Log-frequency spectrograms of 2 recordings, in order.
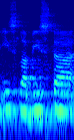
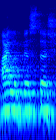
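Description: First: The name is pronounced the original way. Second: The name is pronounced the altered local way. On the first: The speaker calls it right. "should be" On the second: The speaker calls it wrong. "messes up the pronunciation of like"

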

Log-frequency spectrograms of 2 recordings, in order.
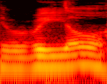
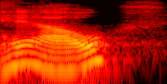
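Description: First: It is pronounced like the English word real. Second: It is pronounced the Brazilian Portuguese way. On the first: The speaker calls it wrong. "You don't say real here" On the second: The speaker calls it right. "We say real"

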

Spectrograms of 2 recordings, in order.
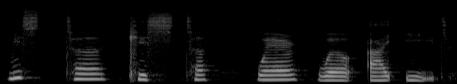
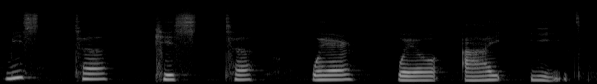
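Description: First: The phrase is said at a faster pace. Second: The phrase is said at a slower pace.

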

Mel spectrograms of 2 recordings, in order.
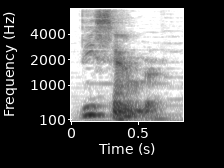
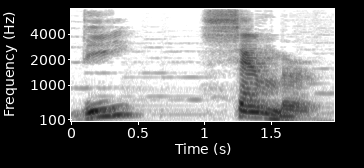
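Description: First: The word is said at normal speed. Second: The word is said slowly. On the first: "a outra normal" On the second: "uma vez devagarinho"

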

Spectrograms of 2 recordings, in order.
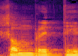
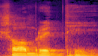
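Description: The two takes are said the same way.

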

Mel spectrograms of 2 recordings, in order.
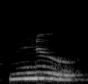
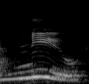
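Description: First: It is said with an American accent. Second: It is said with a British accent. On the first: "Nhưng trong tiếng Anh Mỹ, họ sẽ chuyển những âm U đó sang thành âm U" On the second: "Thông thường trong tiếng Anh chúng ta sẽ nói là new"

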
